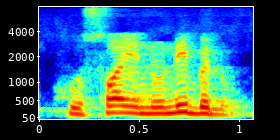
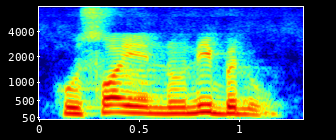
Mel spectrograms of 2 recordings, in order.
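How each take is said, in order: Both takes have the same delivery.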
